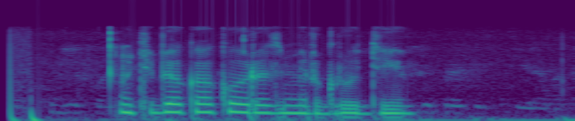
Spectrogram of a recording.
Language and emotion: Russian, neutral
